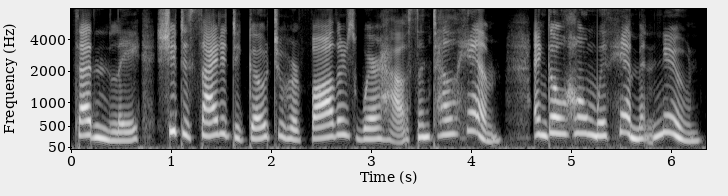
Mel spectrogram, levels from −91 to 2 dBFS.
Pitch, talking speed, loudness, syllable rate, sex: 265 Hz, 180 wpm, -17 LUFS, 4.8 syllables/s, female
